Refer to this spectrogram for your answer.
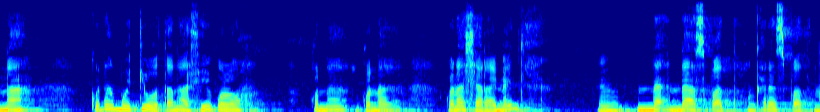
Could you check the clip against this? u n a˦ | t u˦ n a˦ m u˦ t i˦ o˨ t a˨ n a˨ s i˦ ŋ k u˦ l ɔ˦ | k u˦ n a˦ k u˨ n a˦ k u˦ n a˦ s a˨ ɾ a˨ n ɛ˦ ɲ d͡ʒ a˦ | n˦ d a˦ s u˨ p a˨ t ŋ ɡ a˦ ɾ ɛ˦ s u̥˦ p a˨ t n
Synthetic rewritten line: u n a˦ | k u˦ n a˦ m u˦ t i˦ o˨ t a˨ n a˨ s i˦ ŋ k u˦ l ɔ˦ | k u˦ n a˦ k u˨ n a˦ k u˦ n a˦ ʃ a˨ ɾ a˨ n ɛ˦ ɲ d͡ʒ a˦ | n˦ d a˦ s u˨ p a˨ t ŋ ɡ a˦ ɾ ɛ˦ s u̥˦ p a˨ t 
